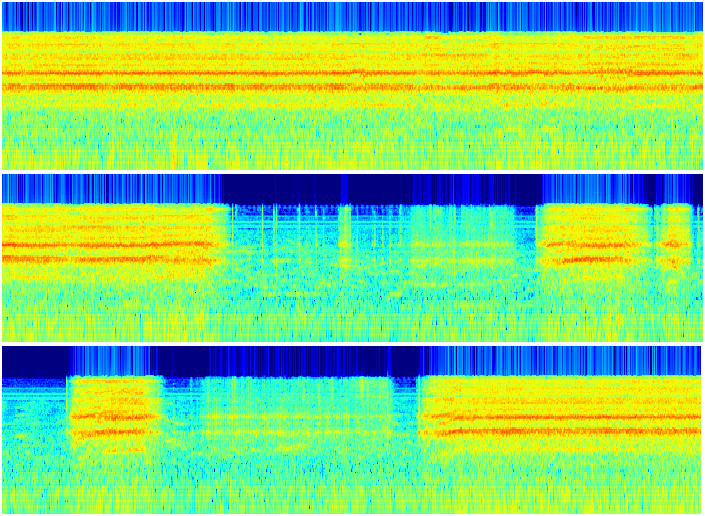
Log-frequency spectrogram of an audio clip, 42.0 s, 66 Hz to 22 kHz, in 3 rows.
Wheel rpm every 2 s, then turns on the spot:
160, 160, 160, 160, 160, 160, 160, 160, 160, 20, 10, 10, 80, 70, 20, 80, 20, 30, 100, 160, 160.
22-24 32-36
